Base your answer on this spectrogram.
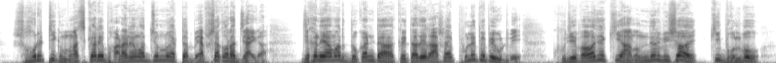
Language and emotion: Bengali, happy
